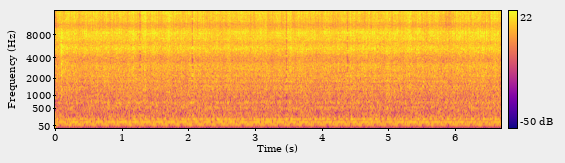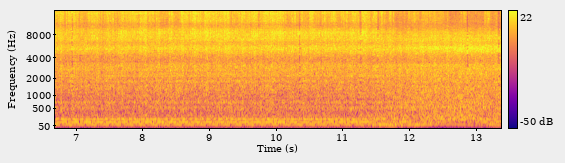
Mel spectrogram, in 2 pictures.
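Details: Cold start of a 1995 Ford F-150 V8 barn find: a deep idle with an uneven, lumpy beat. The owner suspected plug wires or firing order, and a passenger-side plug was gas-fouled. One cylinder is dead.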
